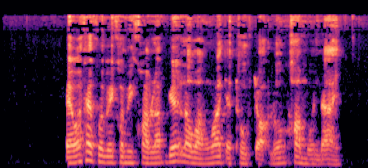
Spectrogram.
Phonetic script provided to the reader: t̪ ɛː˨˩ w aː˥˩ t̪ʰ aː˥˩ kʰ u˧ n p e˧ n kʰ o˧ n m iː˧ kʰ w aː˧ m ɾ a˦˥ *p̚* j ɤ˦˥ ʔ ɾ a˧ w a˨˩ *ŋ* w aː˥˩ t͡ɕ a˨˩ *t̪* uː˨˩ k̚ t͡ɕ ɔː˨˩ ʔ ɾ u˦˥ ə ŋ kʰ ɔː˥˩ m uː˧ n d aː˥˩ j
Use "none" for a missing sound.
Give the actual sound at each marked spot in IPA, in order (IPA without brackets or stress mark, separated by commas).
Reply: p̚, ŋ, t̪ʰ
